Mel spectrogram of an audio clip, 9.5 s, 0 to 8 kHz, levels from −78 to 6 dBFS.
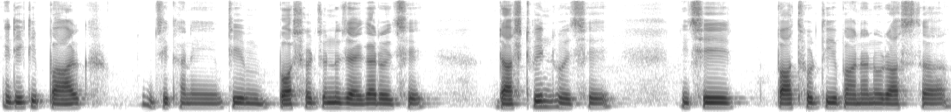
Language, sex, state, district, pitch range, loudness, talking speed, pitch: Bengali, male, West Bengal, Paschim Medinipur, 120-130 Hz, -19 LUFS, 105 wpm, 120 Hz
